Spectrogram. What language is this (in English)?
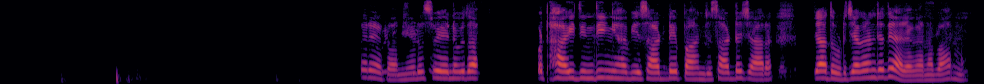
Punjabi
